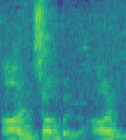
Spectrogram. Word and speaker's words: ensemble: என்னன்னு படிக்க கூடாது. ஆன்சாம்பிள்.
